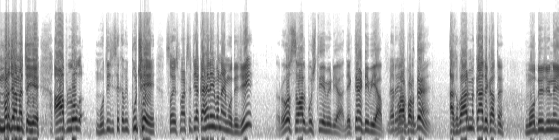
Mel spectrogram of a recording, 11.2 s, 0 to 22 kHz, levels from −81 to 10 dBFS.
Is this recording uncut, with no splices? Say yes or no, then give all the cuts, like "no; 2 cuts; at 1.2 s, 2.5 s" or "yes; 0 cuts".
yes; 0 cuts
